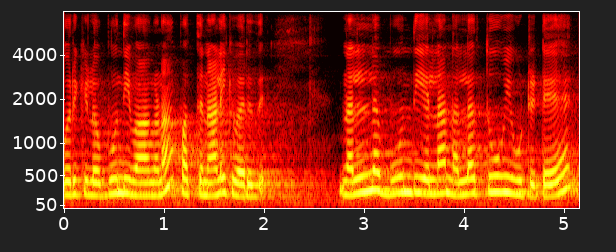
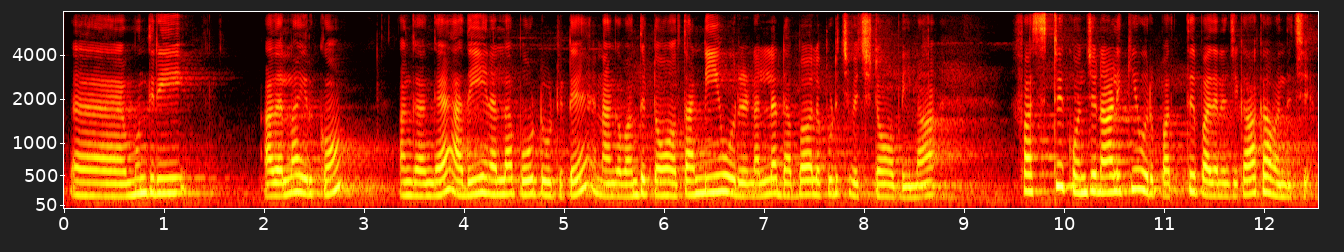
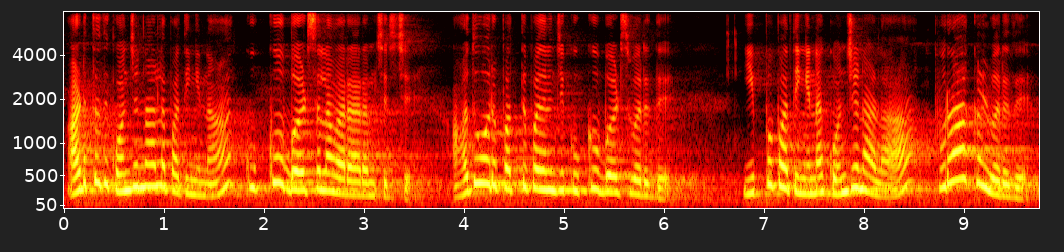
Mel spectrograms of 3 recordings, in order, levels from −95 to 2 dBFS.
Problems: none marked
